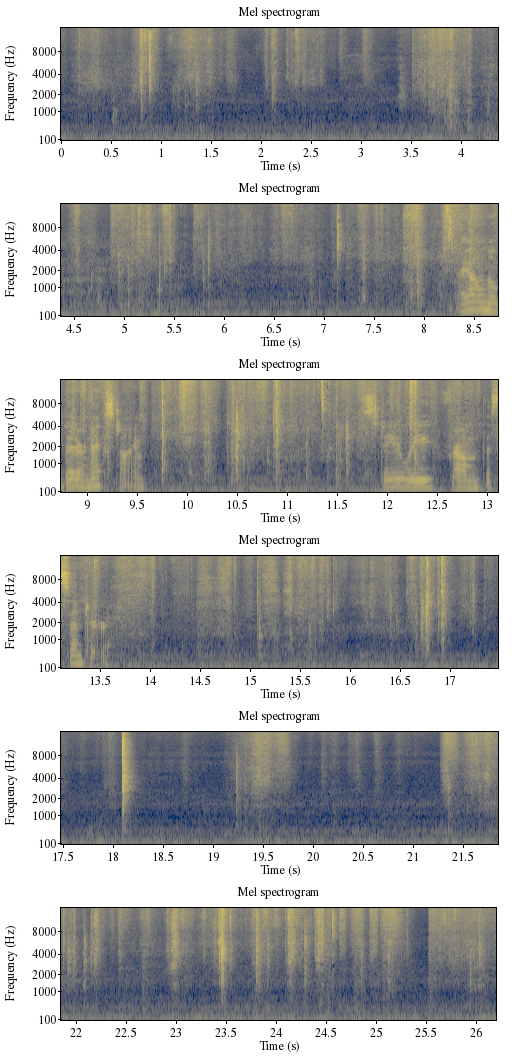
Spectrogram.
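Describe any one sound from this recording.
Paper rustles and crinkles as it is folded and slid across a table.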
